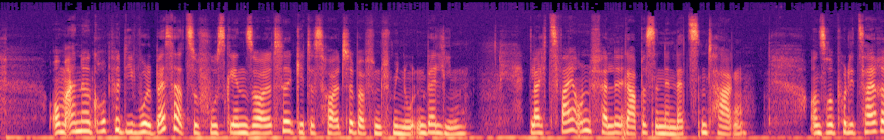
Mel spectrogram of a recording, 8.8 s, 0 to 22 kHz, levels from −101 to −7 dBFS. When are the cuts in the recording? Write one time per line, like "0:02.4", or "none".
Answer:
0:06.2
